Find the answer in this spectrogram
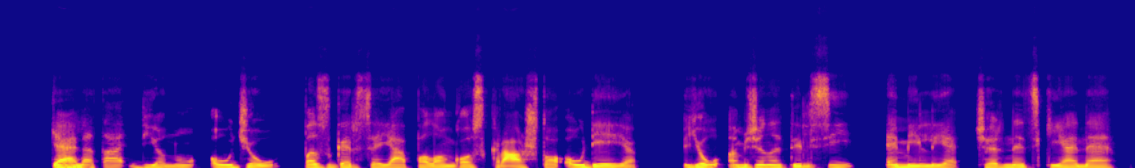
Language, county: Lithuanian, Vilnius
